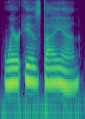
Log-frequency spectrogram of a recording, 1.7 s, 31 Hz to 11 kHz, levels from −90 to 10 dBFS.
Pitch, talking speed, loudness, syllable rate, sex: 190 Hz, 105 wpm, -14 LUFS, 3.5 syllables/s, female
